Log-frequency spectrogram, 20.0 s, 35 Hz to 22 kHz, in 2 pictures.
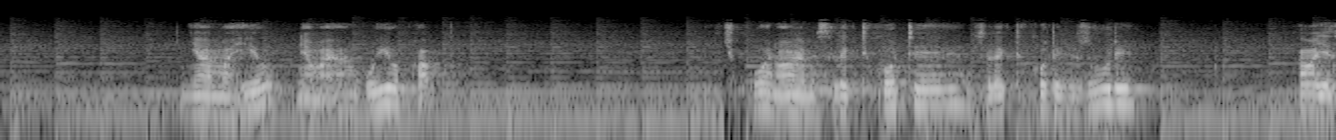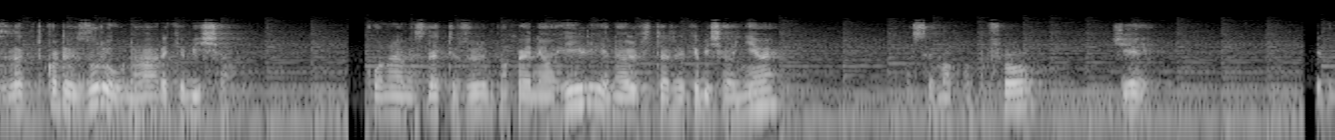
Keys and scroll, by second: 18.1 ctrl+j.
